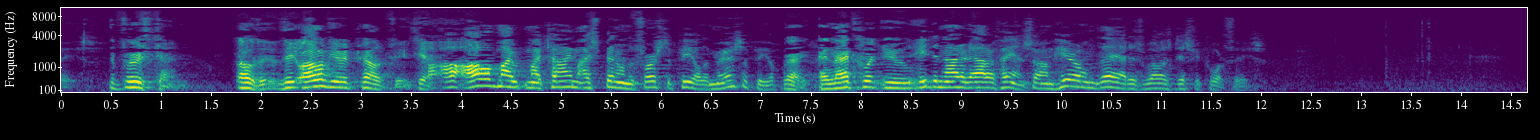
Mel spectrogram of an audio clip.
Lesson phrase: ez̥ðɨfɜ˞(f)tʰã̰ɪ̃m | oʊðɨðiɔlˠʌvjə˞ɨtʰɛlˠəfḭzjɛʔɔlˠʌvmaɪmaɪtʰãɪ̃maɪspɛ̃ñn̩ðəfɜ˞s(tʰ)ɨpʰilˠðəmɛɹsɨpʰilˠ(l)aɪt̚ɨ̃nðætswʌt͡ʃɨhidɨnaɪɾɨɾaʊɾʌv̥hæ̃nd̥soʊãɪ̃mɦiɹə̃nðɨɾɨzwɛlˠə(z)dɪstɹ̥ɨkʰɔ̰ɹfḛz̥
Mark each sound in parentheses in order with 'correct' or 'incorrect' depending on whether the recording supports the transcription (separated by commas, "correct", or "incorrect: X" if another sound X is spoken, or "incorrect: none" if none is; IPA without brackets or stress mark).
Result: incorrect: s, incorrect: t, incorrect: ɹ, correct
